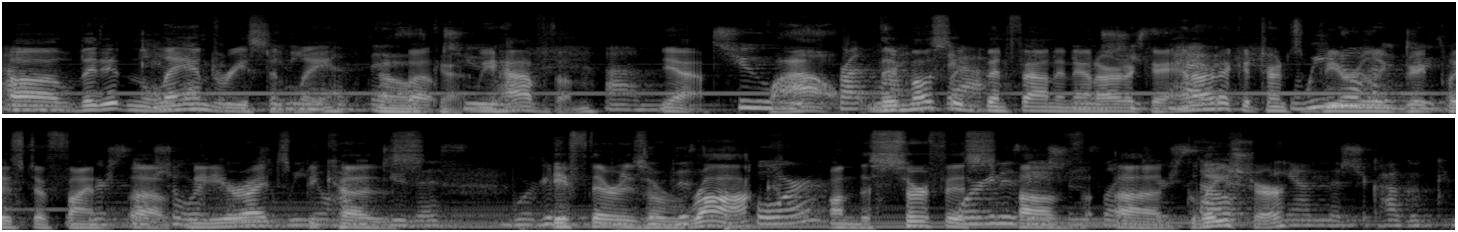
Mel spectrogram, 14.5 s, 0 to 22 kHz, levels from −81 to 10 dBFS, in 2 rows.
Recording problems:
voice in the background; loud; throughout; 5 dB below the speech
background music; noticeable; throughout; 15 dB below the speech

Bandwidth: 13.5 kHz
